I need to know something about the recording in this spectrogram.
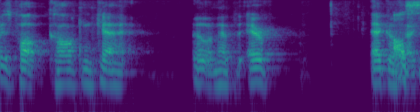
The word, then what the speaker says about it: Kankowski: And Paul, it's Kankowski, right? Did I say it right? Yep, you said it right.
